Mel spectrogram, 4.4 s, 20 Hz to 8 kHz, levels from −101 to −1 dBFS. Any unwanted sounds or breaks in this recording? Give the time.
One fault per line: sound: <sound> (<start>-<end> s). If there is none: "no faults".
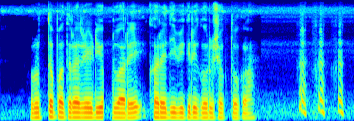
sound: dropout (1.3-1.4 s)
sound: laugh (3.7-4.3 s)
